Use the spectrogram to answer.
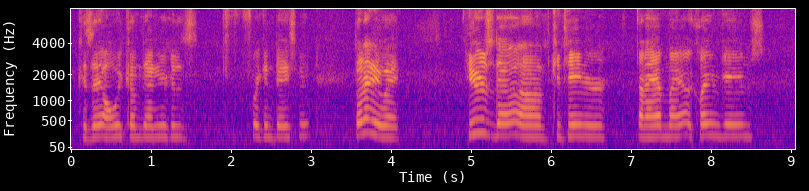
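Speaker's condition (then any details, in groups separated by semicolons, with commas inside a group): Cerebral palsy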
